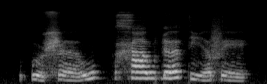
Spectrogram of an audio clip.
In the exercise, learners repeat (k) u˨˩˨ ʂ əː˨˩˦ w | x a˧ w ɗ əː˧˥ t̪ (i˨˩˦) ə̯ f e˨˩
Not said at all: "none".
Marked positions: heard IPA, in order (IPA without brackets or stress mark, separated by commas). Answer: ʔ, i˨˩˨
